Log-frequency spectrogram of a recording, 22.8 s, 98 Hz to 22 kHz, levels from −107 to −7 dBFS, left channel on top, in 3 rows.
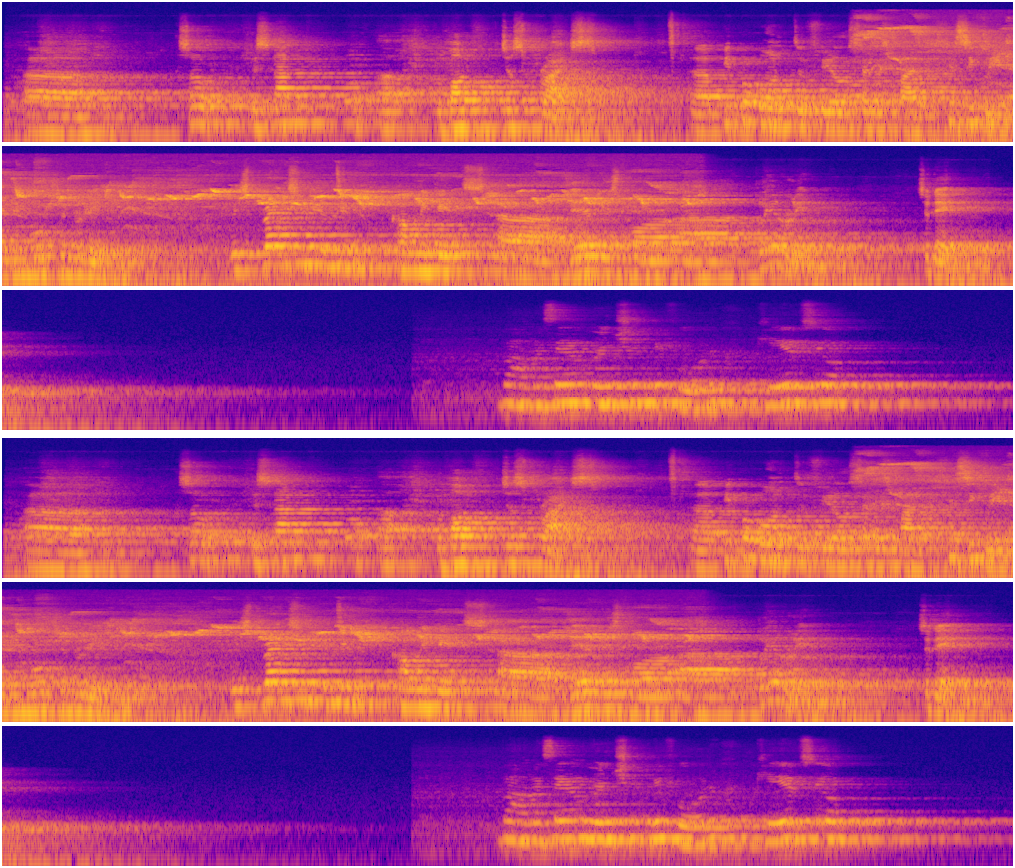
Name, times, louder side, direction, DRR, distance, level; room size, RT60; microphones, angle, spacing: voice 1, 0.0-0.9 1.3-2.2 2.5-4.5 5.1-13.7 14.5-14.8, left 1 dB, 35° left, -3 dB, 1.7 m, -28 dB
sound 1, 6.4-12.9, left 4 dB, 70° left, 2.0 m, -30 dB
voice 2, 18.9-20.6 20.9-21.4, right 1 dB, 75° right, 3 dB, 1.1 m, -28 dB
15.5 x 7.5 x 3.3 m, 3.0 s
head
